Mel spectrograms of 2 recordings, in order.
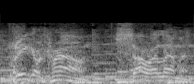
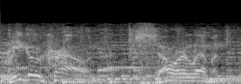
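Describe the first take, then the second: First: It is said in a firm British accent. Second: It is said in the speaker's ordinary accent.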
